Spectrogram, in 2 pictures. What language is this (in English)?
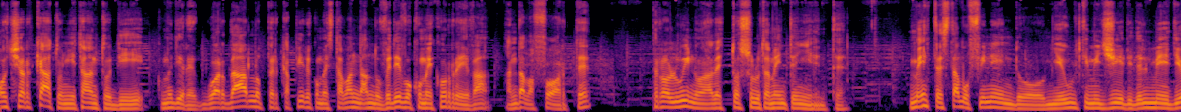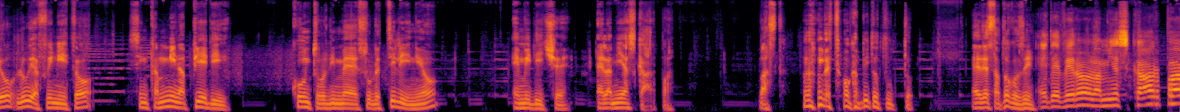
Italian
